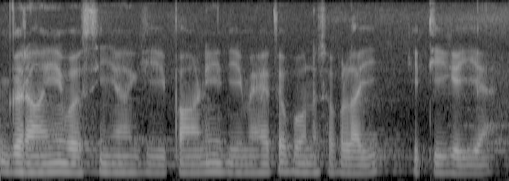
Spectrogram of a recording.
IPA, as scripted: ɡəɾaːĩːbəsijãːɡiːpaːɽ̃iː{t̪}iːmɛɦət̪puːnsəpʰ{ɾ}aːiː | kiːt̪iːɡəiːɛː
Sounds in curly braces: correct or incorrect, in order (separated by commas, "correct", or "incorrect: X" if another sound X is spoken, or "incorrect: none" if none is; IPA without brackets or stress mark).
incorrect: d̪, incorrect: l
